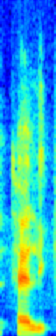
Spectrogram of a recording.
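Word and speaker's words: phthalic: এটার বাংলা হচ্ছে থ্যালিক, উচ্চারণ হচ্ছে থ্যালিক।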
